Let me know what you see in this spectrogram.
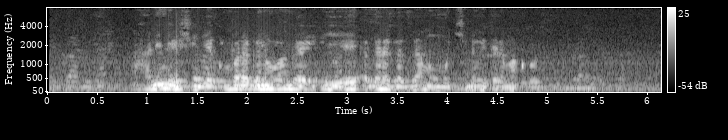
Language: Kinyarwanda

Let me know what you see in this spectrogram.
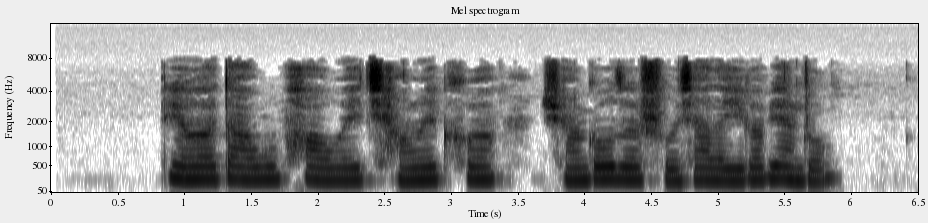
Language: Chinese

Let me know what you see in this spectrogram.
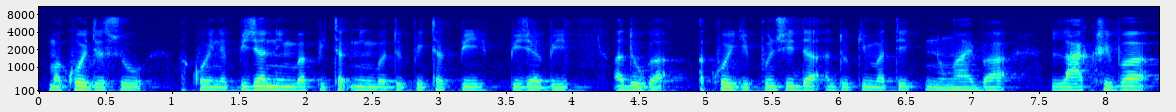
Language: Manipuri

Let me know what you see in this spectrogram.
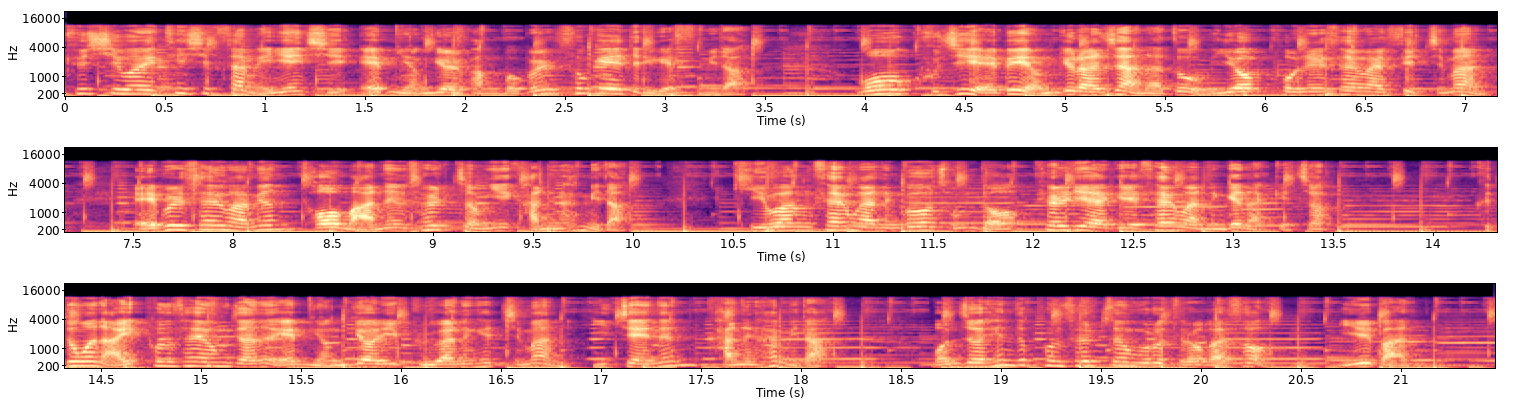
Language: Korean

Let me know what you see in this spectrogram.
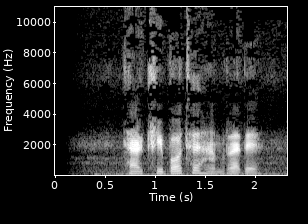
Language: Persian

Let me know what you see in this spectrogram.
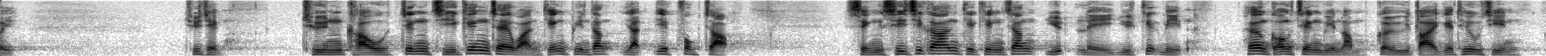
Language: Cantonese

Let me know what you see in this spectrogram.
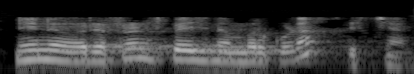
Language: Telugu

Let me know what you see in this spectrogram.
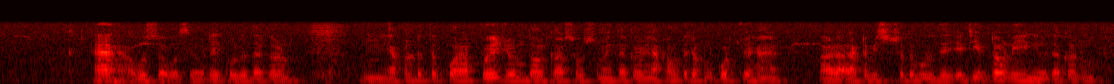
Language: Bangla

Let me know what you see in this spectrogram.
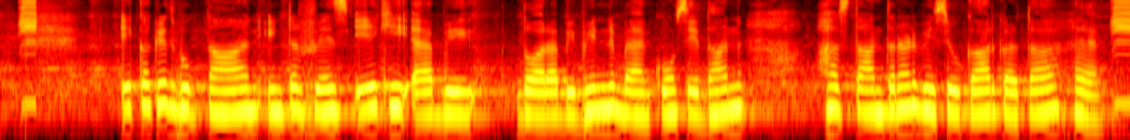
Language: Hindi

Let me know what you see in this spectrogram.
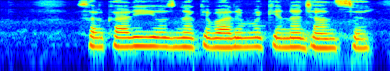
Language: Maithili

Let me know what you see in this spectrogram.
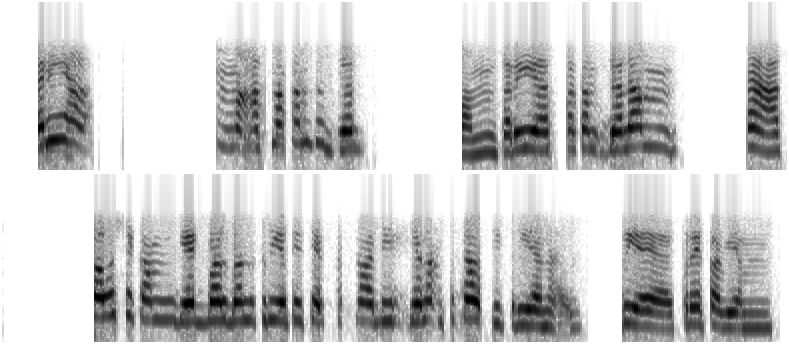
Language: Sanskrit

